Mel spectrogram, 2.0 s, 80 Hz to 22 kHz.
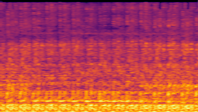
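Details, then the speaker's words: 1989 Range Rover Vogue SE V8 cold start, radiator low: even idle with faint rhythmic puffing chuff on each firing pulse from a blowing exhaust manifold. "There's definitely a blow on the exhaust. Just about hear it."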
